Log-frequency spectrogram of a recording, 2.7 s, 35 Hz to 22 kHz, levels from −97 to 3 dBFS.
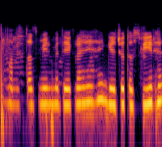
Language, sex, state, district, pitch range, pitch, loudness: Hindi, female, Uttar Pradesh, Jyotiba Phule Nagar, 225-235 Hz, 230 Hz, -16 LUFS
